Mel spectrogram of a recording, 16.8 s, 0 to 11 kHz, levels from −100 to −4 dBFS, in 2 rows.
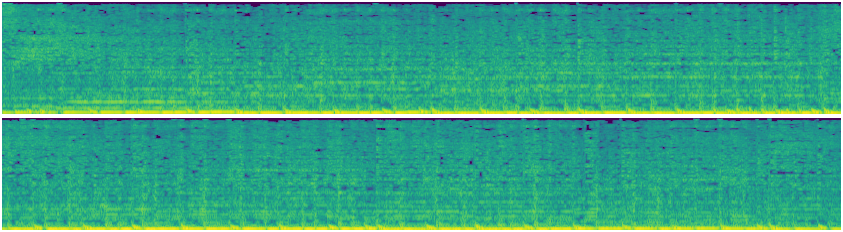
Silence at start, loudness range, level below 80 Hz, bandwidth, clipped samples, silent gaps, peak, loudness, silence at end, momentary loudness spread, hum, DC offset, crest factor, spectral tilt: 0 s; 1 LU; -12 dBFS; 11 kHz; under 0.1%; none; -2 dBFS; -16 LUFS; 0 s; 3 LU; none; under 0.1%; 10 dB; -4.5 dB/octave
